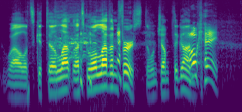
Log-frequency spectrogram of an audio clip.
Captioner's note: laughs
